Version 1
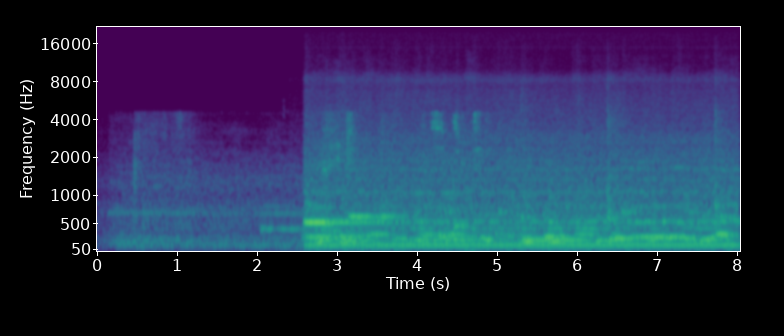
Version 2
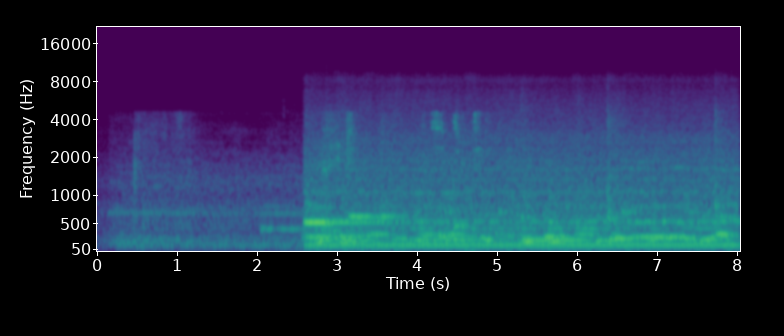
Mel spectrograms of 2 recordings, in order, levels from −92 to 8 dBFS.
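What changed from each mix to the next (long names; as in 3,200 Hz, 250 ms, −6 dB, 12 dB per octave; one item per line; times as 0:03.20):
master: add high-frequency loss of the air 82 metres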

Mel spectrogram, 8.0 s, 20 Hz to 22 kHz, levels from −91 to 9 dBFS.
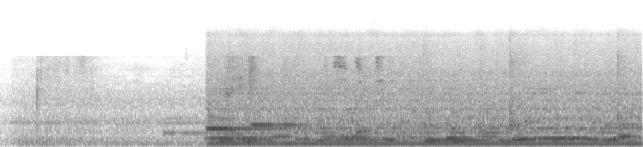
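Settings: master: add high-shelf EQ 4,600 Hz +9.5 dB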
